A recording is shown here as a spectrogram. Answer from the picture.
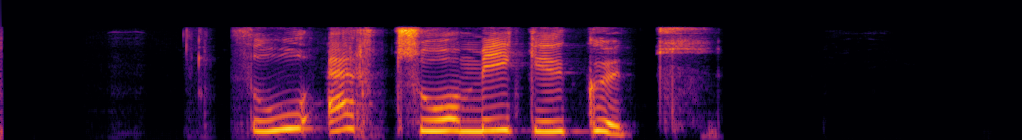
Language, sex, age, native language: Icelandic, male, 8, Icelandic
